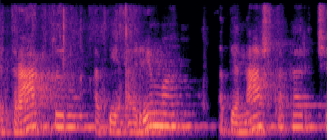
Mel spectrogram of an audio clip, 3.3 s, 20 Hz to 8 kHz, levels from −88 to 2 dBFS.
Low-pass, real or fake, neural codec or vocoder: 7.2 kHz; real; none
